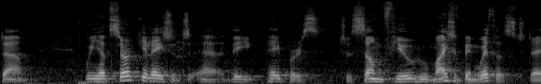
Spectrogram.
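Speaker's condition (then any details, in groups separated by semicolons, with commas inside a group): No condition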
